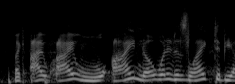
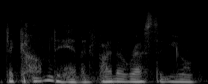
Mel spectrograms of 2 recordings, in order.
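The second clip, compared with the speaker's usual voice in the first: soft, hushed whisper; preacher whispering the call to rest; whispered sermon close; 5 semitones lower, 4 dB quieter than usual. Real, not acted. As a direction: let it fall to a whisper. Closing whispered appeal.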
